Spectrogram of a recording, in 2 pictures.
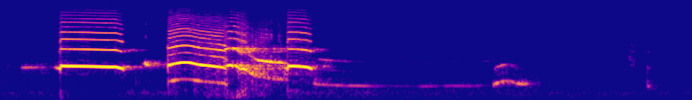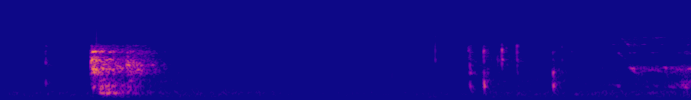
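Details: A Pomeranian gives a few sharp, high squeals, then a drawn-out lower whine that drops and fades. After that come only soft, scattered little noises in a mostly quiet room.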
